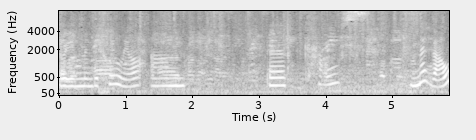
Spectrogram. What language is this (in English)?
Welsh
